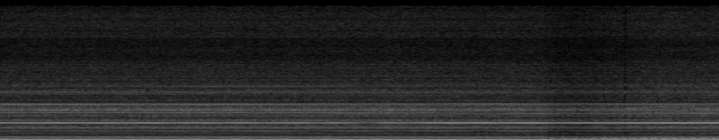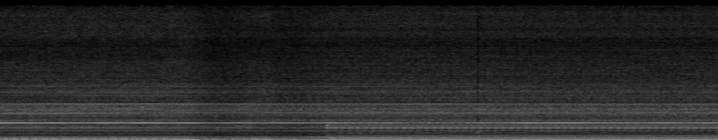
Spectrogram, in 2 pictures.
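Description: A machine spindle whirs with a steady whine that shifts in pitch.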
